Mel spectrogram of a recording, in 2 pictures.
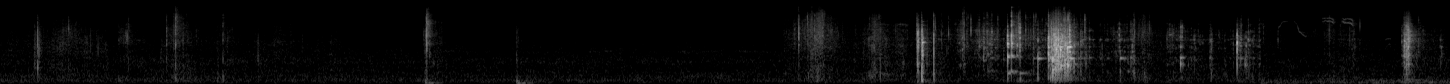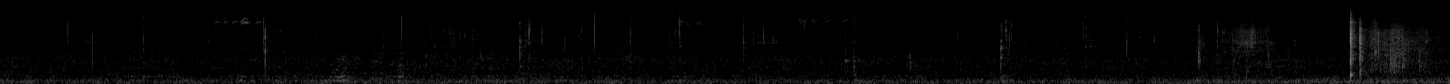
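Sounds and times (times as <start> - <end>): campfire crackling: 7.9 - 29.0.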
